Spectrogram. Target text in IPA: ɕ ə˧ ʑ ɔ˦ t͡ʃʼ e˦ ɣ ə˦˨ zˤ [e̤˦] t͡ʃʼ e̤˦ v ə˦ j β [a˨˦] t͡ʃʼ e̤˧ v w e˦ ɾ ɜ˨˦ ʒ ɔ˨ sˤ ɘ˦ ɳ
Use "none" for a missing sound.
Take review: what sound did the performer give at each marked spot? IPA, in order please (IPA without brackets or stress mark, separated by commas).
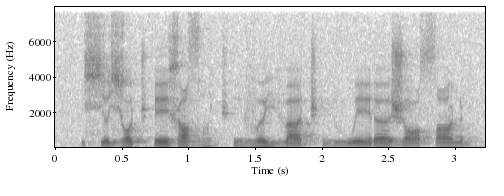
e̤˦, a˧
